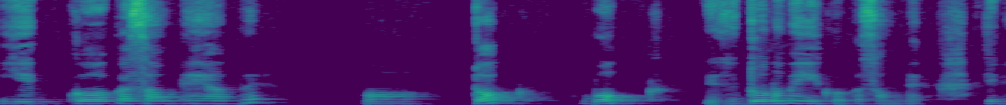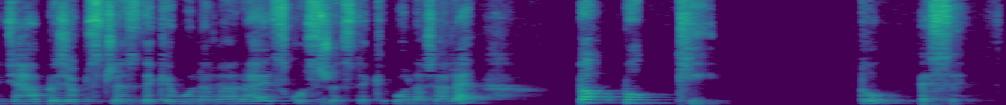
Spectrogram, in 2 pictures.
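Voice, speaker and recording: A woman teaching a language lesson, explaining each example slowly and patiently, with drawn-out repetitions. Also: mid-range voice, fairly even intonation. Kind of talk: Korean lesson explained in Hindi.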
